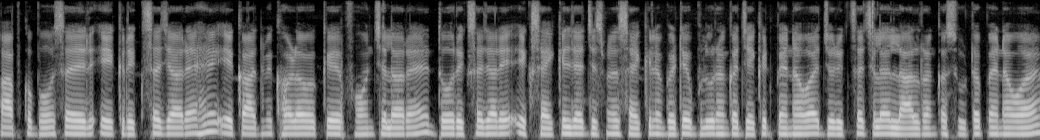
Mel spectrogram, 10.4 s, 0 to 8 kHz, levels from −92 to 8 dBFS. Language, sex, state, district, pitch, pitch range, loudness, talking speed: Hindi, male, Uttarakhand, Tehri Garhwal, 140 Hz, 135-145 Hz, -14 LUFS, 305 wpm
